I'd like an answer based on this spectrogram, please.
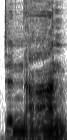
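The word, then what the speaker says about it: Denaun: Porter is the artist formerly called Con Artist from D12, and his actual name is Denon, but it's spelled like Denyin.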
